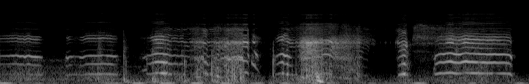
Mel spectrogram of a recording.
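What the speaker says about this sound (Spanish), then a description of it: "Cualquiera puede oír su llanto." An infant cries in repeated wailing bursts, rising and falling in pitch with short breaths between them, fairly close. Faint other sounds sit underneath, but the crying dominates.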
